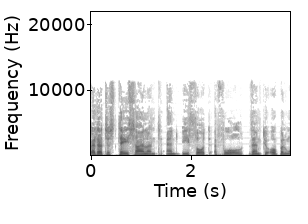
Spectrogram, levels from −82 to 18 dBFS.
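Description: A short speech recording carries plainly audible low-delay AAC compression throughout: the voice sounds rough and grainy, with a hiss-like texture between the harmonics and a thin, somewhat artificial top end. This is likely low-delay AAC-ELD coding at a bitrate around 32 kbps. Coarse quantization at this low bitrate leaves noise between the voice's harmonics, so on a spectrogram the gaps between the harmonic stripes are filled with speckled noise, and the upper band shows blocky, patchy energy. There is also an AAC frame loss with muting from 1.81 to 1.84 s. About 20 ms of audio drops to silence, which fits a single lost frame whose spectrum the decoder zeroed. The overlapping windows fade the sound out and back in, so the gap has soft edges. On the waveform it appears as a brief tapered dip to near zero, and on the spectrogram as a narrow vertical blank strip across all frequencies.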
